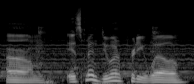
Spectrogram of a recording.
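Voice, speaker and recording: A young music producer with a fairly low voice and lively intonation gives a casual studio walkthrough at a moderate pace. He rambles, restarts often and leans on fillers, and his voice is congested and a bit nasal.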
